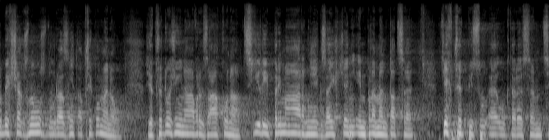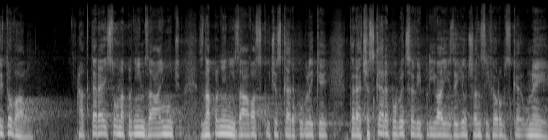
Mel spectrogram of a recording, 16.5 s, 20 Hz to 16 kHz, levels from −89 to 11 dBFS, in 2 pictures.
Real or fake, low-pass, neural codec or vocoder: fake; 14.4 kHz; vocoder, 44.1 kHz, 128 mel bands, Pupu-Vocoder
